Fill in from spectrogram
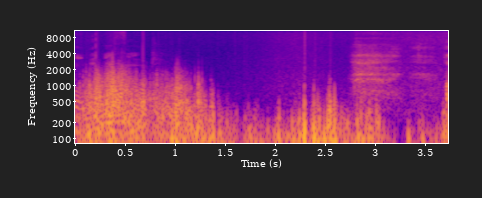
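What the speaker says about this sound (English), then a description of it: "it's very windy" Strong wind buffets a microphone at an exposed mountain campsite on the Teton Crest Trail, a steady loud roar with rumbling gusts and rustling throughout.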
